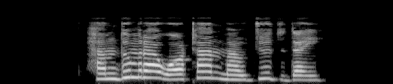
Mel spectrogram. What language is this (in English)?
Pashto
